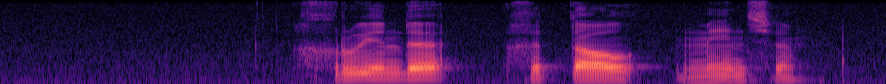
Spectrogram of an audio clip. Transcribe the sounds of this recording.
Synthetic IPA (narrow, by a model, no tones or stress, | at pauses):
χrujəndə | χətɐlˠ | mɛnsə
